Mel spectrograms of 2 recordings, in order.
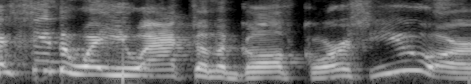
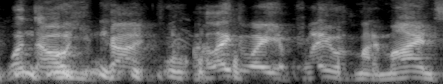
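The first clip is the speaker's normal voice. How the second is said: usual speaking voice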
